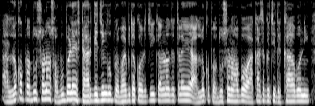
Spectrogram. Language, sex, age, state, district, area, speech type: Odia, male, 18-30, Odisha, Jajpur, rural, spontaneous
